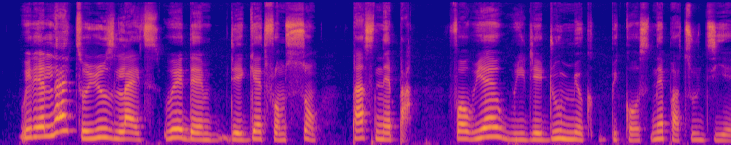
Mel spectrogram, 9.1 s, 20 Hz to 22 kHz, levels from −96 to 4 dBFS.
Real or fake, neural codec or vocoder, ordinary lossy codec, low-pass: real; none; none; none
